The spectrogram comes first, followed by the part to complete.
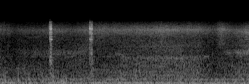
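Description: Steady background hiss of an empty room, with two brief clicks about half a second apart in the first second.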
